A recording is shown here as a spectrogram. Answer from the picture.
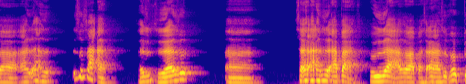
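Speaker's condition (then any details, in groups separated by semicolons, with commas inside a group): Tongue cancer; biopsy-confirmed, ECCT treatment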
